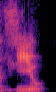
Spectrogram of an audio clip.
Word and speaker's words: Vue: É Thiago, view, exatamente. É view é uma palavra francesa, né? Que pronuncia view.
